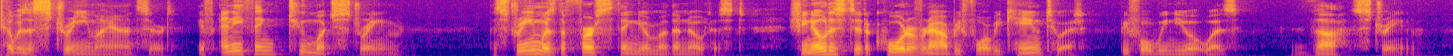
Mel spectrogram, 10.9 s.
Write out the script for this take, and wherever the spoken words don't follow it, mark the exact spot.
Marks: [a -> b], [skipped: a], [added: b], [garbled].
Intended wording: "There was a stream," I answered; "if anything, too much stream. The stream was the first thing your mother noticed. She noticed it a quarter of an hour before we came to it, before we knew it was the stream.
["There -> It] was a stream," I answered; "if anything, too much stream. The stream was the first thing your mother noticed. She noticed it a quarter of an hour before we came to it, before we knew it was the stream.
